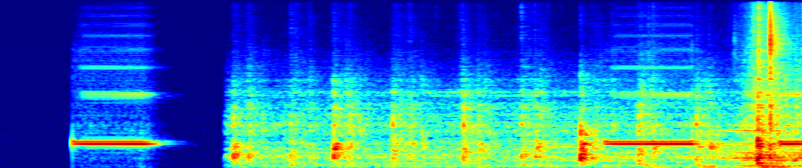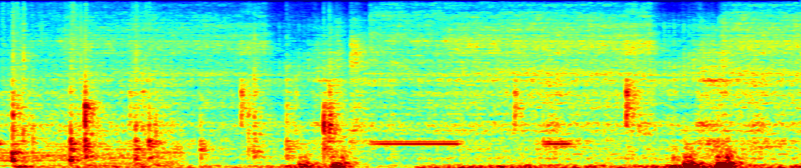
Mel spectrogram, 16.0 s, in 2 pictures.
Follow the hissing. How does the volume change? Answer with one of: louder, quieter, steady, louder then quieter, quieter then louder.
louder.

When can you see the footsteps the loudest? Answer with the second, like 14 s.
9 s.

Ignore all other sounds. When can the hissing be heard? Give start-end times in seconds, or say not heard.
8.2-15.9.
